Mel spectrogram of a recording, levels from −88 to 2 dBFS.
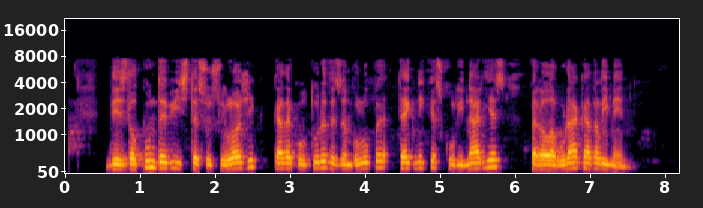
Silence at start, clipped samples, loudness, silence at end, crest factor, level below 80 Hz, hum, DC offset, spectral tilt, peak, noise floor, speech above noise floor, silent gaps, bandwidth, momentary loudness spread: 0.05 s; under 0.1%; -17 LUFS; 0.7 s; 14 dB; -58 dBFS; none; under 0.1%; -6 dB/octave; -2 dBFS; -66 dBFS; 50 dB; none; 7.8 kHz; 9 LU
